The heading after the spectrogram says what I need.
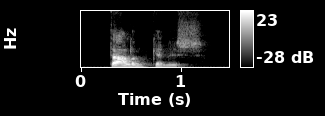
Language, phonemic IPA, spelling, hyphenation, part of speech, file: Dutch, /ˈtaː.lə(n)ˌkɛ.nɪs/, talenkennis, ta‧len‧ken‧nis, noun, Nl-talenkennis.ogg
- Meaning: knowledge of languages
